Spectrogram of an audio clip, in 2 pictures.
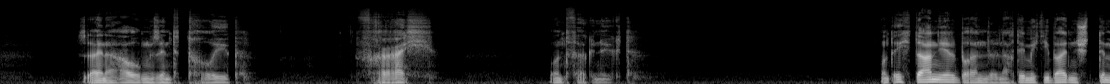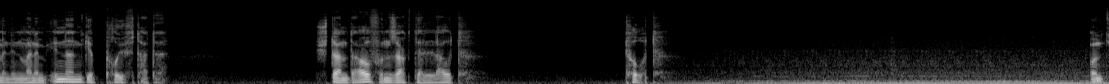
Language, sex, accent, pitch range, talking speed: German, male, German, 90-115 Hz, 75 wpm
